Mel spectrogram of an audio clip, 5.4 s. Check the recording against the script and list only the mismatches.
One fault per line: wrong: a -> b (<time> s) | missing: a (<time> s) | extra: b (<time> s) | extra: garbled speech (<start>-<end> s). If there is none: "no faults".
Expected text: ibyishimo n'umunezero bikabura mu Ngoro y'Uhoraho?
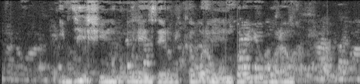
no faults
